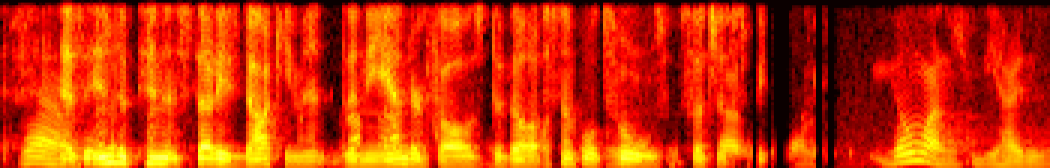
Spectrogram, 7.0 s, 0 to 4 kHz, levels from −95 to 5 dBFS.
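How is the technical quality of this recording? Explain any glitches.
The recording has two recurring call-processing faults: brief echo leaks and repeated suppression of the talker during double talk. The speech is band-limited to 4 kHz, which fits a narrowband telephone codec such as G.711.

Echo leak, 0.0 to 0.11 s and 5.4 to 5.45 s: A faint delayed copy of speech, lagging about 369 ms, sits roughly 25 dB below the speech at the start and about 35 dB below near 5.4 s. This is likely a far-end echo canceller letting loudspeaker pickup through.

Speech suppressed in double talk, 0.11 to 0.27 s, 0.53 to 1.09 s and 1.95 to 5.46 s: The talker's level drops, by about 10 dB at first and then by as much as 40 dB, cutting out in pieces for around three seconds in the longest stretch. The likely cause is an echo canceller that could not separate overlapping talkers and attenuated both.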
